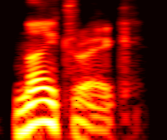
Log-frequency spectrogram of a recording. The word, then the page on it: nitric: British English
